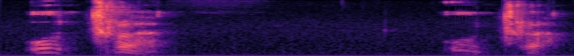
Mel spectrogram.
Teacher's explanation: Si ce O est suivi d'un L, ce L, au XIIIe siècle, s'est déjà transformé en OU, mais ça ne se voit pas encore dans la graphie.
